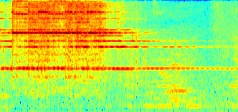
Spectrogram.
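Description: A bell is rung, giving a bright, sustained ring with a high metallic tone that lingers and fades over about two seconds, amid noisy room chatter.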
